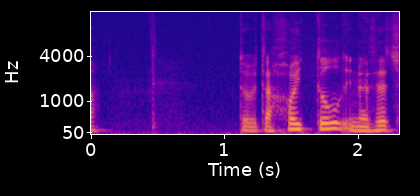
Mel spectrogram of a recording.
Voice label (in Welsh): "hoedl", Welsh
